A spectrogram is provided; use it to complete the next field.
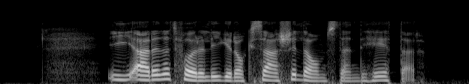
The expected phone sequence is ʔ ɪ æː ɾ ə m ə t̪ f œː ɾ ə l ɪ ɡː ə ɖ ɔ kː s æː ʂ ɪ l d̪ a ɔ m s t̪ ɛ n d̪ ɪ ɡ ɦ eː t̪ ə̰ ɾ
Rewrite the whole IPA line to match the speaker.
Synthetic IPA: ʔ ɪ æː ɾ ə n ə t̪ f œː ɾ ə l ɪ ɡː ə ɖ ɔ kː s æː ʂ ɪ l d̪ a ɔ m s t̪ ɛ n d̪ ɪ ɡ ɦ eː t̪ ə̰ ɾ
